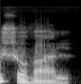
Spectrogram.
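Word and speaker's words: cheval: إذن سي مع أش تعطي الصوت ش، مثلا لو شوفال، مثلا لو شوفال تنطق كالشين في اللغة العربية.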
